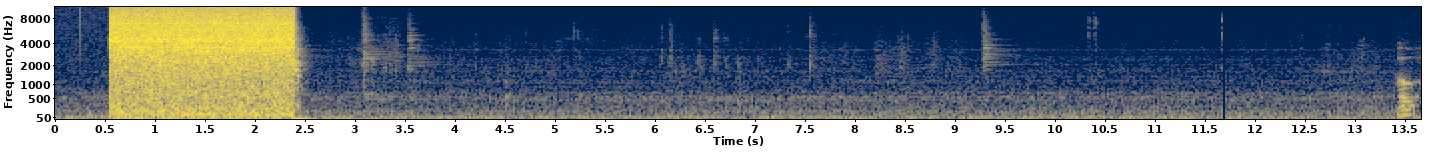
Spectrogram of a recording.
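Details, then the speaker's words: Westinghouse Model 1029 multiband tube radio on the bench: a sudden very loud hissing static blast for about two seconds, then faint crackles. It comes from a loose grid cap lead wire, before the four grid cap leads were replaced. "so uh what happened there was uh my ears got blown right off um yeah my ears got blown right off that's for sure"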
